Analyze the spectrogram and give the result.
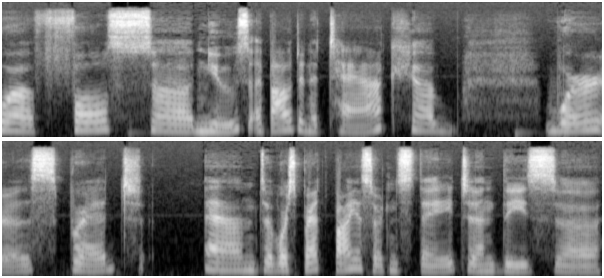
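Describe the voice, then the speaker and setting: A woman giving a hesitant statement at a conference, pausing often with fillers. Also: lowish voice, no room sound. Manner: halting, many fillers, speaks as a non-native. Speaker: conference participant.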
